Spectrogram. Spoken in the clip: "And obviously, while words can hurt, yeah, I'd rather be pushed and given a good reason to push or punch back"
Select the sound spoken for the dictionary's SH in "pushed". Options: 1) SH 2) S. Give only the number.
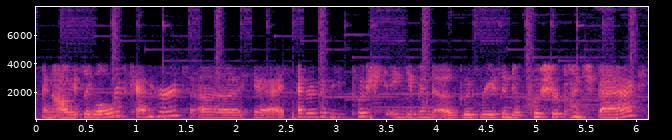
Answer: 1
